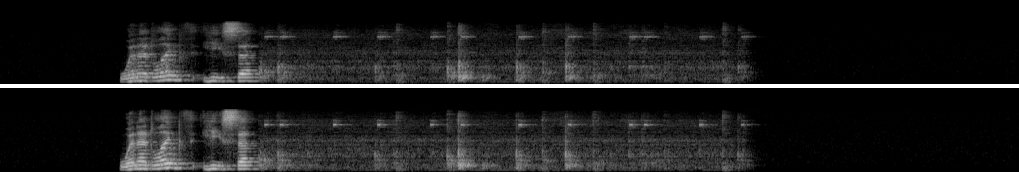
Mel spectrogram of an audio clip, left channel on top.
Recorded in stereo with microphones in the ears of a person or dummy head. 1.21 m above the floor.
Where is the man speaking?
45° right (ahead or behind), 0.6 m.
